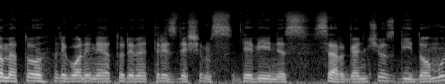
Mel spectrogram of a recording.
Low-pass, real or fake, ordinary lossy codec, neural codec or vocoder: 14.4 kHz; fake; MP3, 96 kbps; vocoder, 44.1 kHz, 128 mel bands, Pupu-Vocoder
